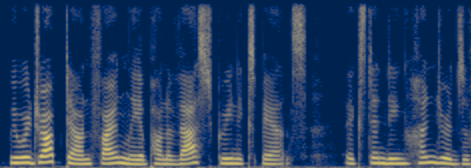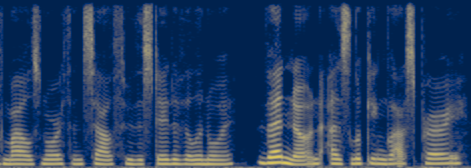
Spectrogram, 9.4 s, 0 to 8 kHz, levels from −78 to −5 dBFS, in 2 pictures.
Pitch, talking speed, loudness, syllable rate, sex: 225 Hz, 180 wpm, -21 LUFS, 5.2 syllables/s, female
